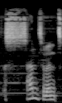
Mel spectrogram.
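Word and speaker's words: Santiment: In a recent tweet, Sentiment underscored. Yeah, they've got a fun name, haven't they? Sentiment. It's supposed to be sentiment, but it's spelled it.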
